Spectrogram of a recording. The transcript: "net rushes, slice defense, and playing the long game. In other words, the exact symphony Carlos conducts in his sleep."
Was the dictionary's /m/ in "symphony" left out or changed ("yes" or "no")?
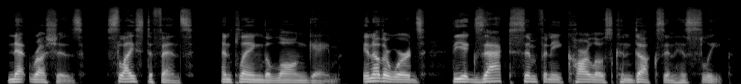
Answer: no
